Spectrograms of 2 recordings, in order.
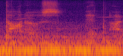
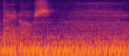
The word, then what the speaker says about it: Thanos: thanks to the movies we have thanos or donos it's been pronounced both ways but i'm pretty sure it's it's thanos um the name thanos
